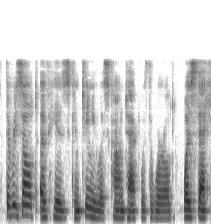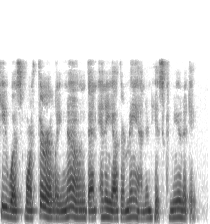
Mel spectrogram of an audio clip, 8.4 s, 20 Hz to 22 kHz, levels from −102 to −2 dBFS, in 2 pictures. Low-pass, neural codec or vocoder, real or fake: 7.2 kHz; none; real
